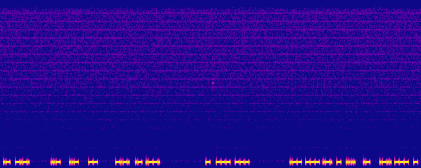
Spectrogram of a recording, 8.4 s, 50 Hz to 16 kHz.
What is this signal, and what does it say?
Morse code, heard as a keyed tone, about 52 wpm, spaced as for 38 wpm, 690 Hz. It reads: ACUUM CAP TOO WORTH A LOT
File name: archived / CRSnet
